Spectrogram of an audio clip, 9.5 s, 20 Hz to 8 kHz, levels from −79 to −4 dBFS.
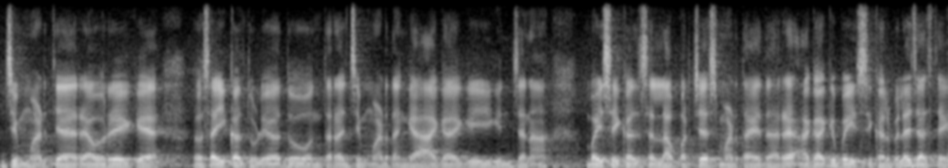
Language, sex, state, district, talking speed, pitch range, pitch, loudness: Kannada, male, Karnataka, Shimoga, 145 wpm, 115-120 Hz, 115 Hz, -18 LUFS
